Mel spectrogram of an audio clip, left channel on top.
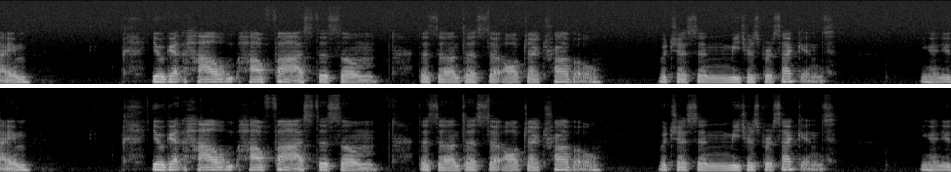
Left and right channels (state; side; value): noise; left; hiss, 17 dB below the sound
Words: you'll get how fast does the object travel, which is in meters per second. You can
